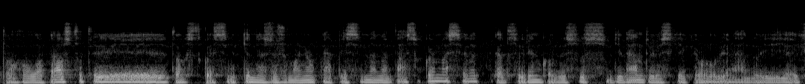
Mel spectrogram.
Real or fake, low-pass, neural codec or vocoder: fake; 7.2 kHz; codec, 16 kHz, 16 kbps, FunCodec, trained on LibriTTS, 50 frames a second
